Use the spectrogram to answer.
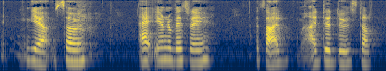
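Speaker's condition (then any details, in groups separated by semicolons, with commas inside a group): Friedreich's ataxia; cannot speak if quiet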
